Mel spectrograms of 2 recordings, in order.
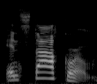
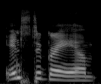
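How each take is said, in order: First: "Instagram" said as in-STOCK-rum; French-style pronunciation. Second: Said in the usual way. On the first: Shown as a demonstration. Voice-over coach showing how French people say it, French-style pronunciation. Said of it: "French people probably pronounce Instagram". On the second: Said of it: "that French people probably pronounce".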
